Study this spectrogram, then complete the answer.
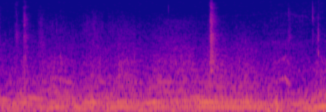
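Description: Race car engine in Assetto Corsa Competizione pulling hard under acceleration, a loud steady revving drone that rises through the gears, with a brief dip at an upshift and faint tire noise, no talk.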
